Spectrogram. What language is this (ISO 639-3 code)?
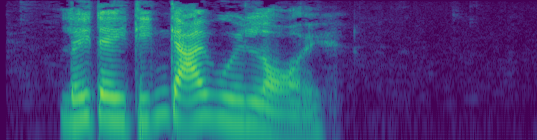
yue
